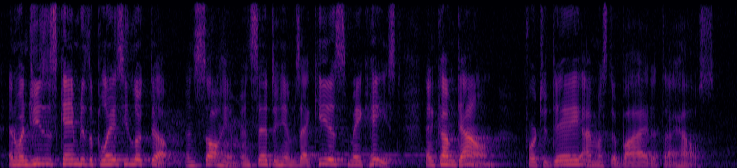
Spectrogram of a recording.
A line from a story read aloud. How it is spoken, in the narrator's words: called him by name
